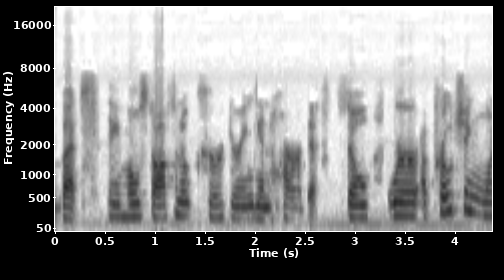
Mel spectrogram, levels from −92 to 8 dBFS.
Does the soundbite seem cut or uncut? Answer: cut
